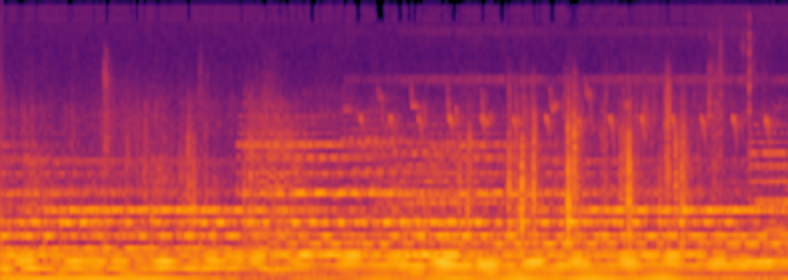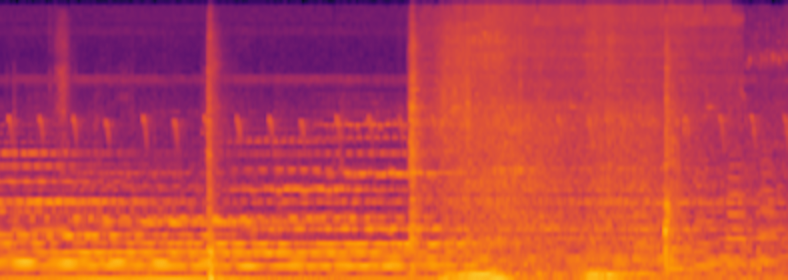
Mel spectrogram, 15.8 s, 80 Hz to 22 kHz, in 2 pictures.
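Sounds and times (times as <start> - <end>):
steady tonal background: 0.0 - 15.7
car engine revving as the car pulls away: 11.4 - 15.7.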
